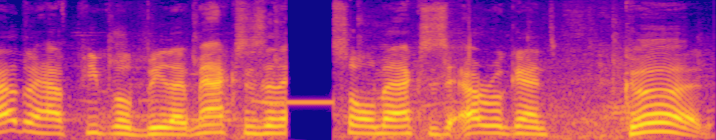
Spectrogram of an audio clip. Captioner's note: beep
